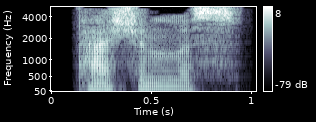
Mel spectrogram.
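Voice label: "passionless", English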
